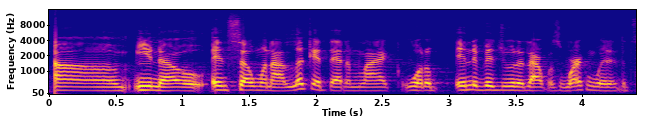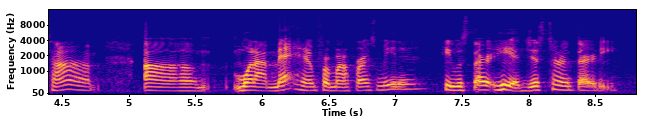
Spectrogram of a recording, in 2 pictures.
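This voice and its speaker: A woman's voice: sits low, steady tone, fairly quick. A woman in her thirties, a podcast guest and entrepreneur, talking through her experiences in a reflective, conversational way. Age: 30s. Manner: reflective, conversational, frequent "you know what I'm saying". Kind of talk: casual interview conversation.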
